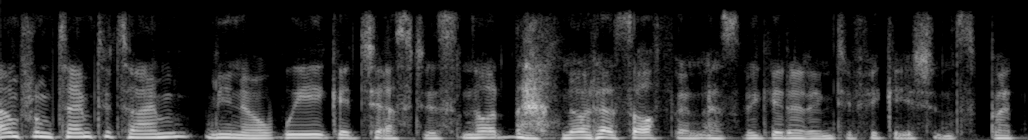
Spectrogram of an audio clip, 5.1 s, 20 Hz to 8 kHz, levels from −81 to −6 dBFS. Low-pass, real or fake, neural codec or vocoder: 7.2 kHz; real; none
